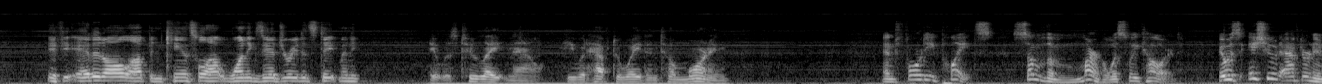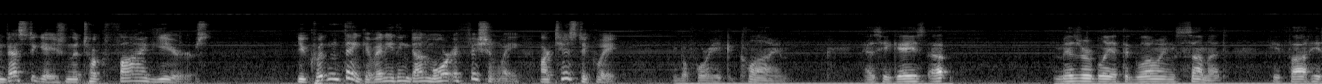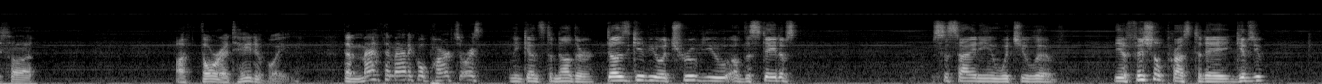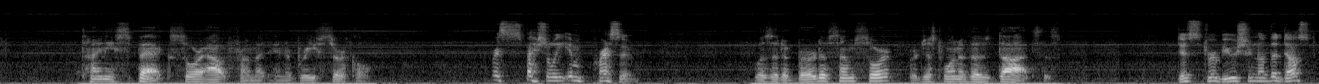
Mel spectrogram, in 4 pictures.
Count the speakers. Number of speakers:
3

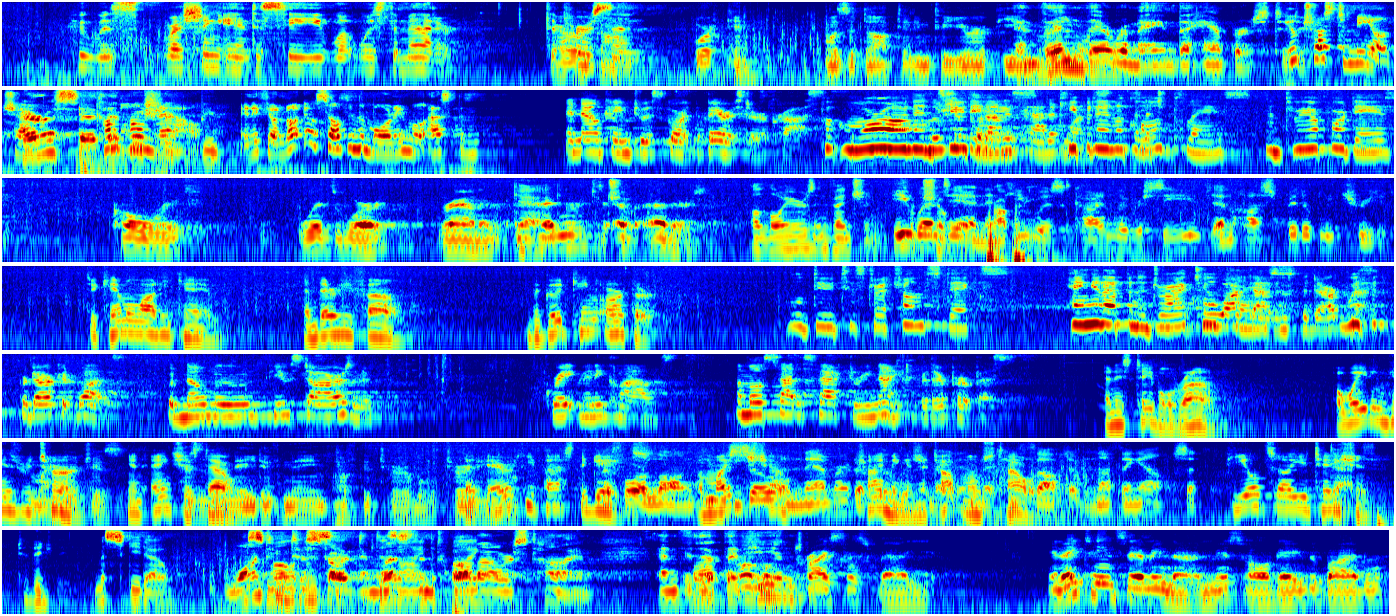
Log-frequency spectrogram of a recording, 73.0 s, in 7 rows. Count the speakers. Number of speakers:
10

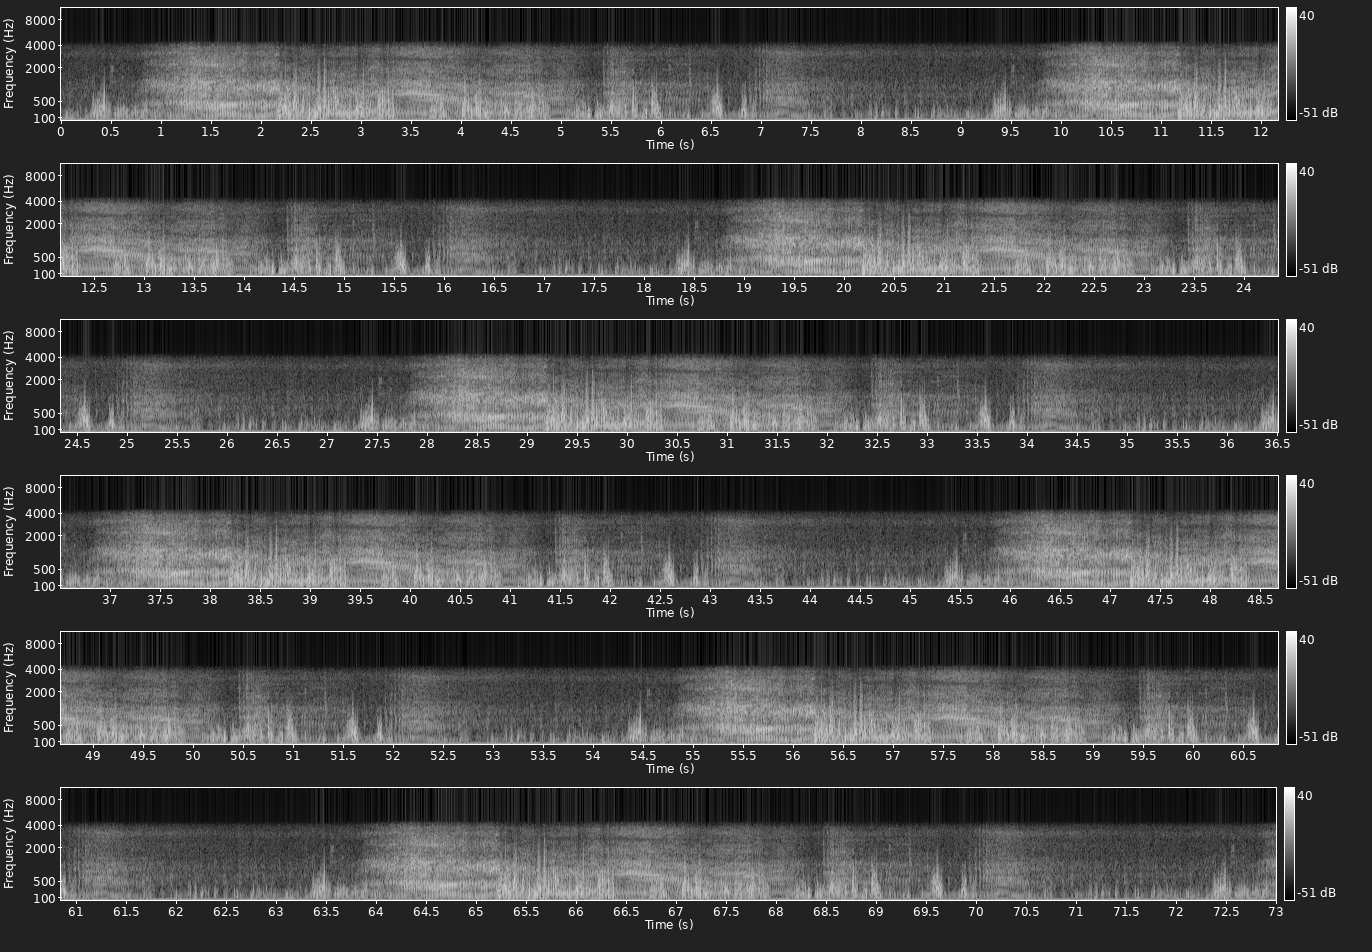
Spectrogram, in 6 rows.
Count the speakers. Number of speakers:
0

